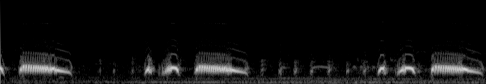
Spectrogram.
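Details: Spotted dove from a village, a smooth clear lure call: long mellow coos alternating with pairs of short coos, soft clicking notes in the gaps, three long coos in total.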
